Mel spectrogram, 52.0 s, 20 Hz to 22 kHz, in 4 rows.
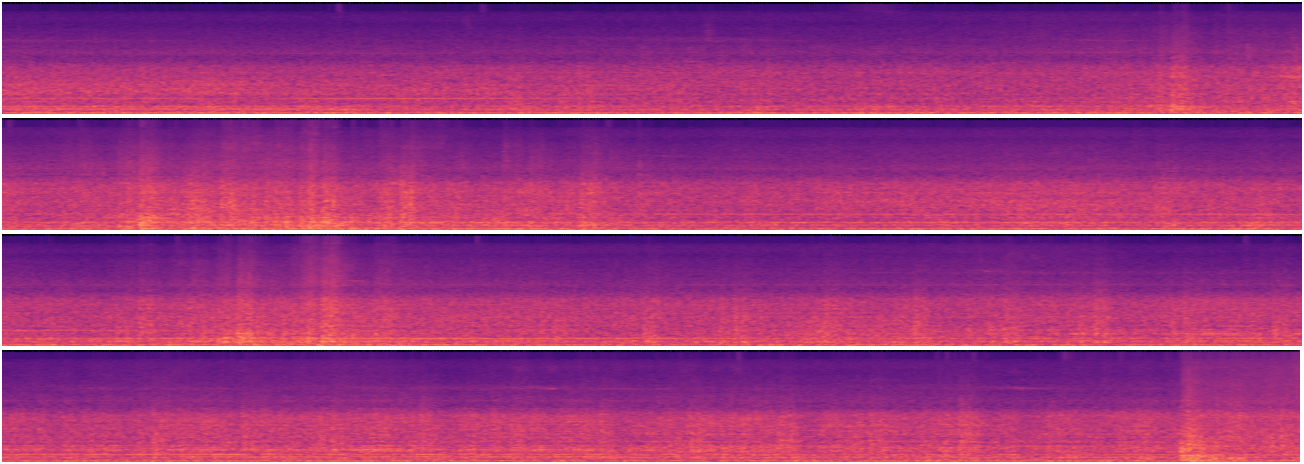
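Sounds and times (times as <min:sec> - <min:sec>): rail rumble: 0:00.0 - 0:51.9
wheel clunks on track: 0:50.5 - 0:51.9.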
